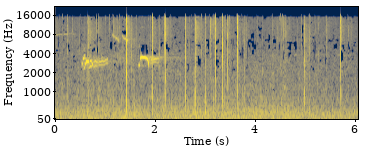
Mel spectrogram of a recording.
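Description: Two short bird calls about a second apart, early on, over scattered sharp clicks that keep going throughout.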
